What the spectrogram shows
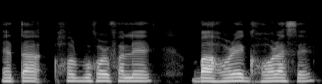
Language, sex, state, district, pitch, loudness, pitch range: Assamese, male, Assam, Kamrup Metropolitan, 155 Hz, -18 LUFS, 150-160 Hz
